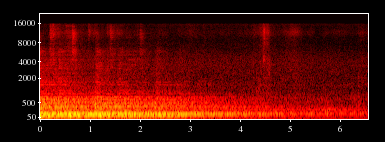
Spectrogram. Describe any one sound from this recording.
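A keyboard chord rings out and slowly fades.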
